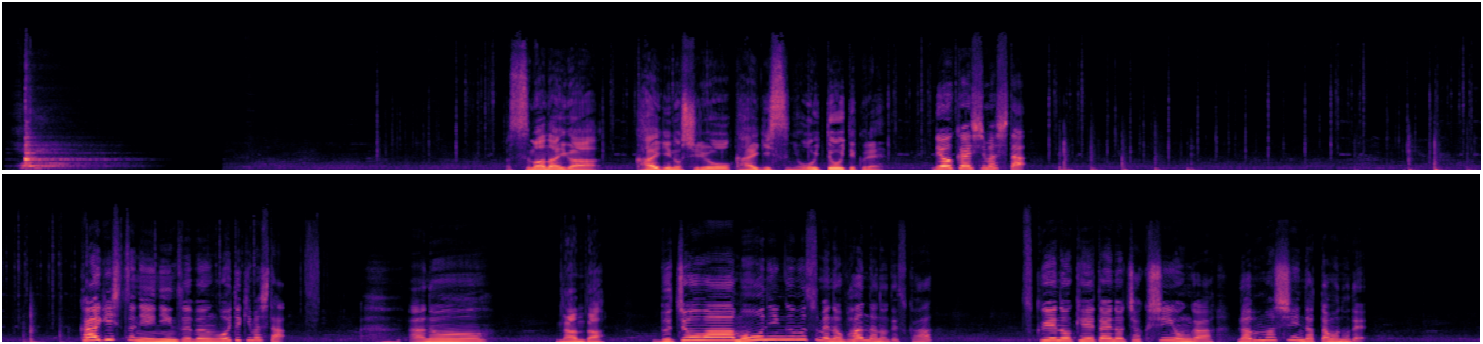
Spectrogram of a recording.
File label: dialog; JapanesePod101; Beginner Season 1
